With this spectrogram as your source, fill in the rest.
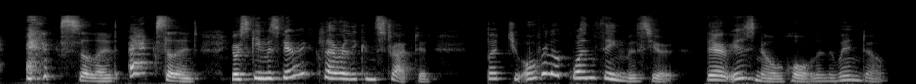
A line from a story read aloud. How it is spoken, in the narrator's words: The Count laughed and said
